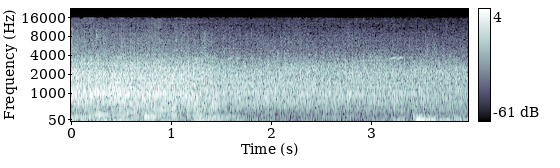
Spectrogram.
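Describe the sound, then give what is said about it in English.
A loud applause clap sound effect played on the live show Touchdowns and Tangents: dense applause of many hands clapping, a steady wash of noise that eases slightly after the first second and continues, with a brief voice-like murmur at the start. “Why the fuck are the sound effects so loud?”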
